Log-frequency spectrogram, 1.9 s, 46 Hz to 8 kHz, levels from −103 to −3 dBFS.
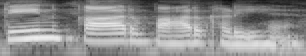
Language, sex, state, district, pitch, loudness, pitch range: Hindi, female, Jharkhand, Palamu, 170 Hz, -17 LUFS, 145-205 Hz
